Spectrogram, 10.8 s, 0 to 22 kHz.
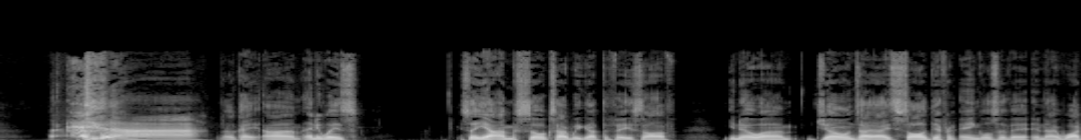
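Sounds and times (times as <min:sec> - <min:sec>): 
loud sneeze with a voiced drawn-out tail: 0:00.5 - 0:02.0
speech: 0:00.9 - 0:03.6, 0:04.6 - 0:10.8.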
